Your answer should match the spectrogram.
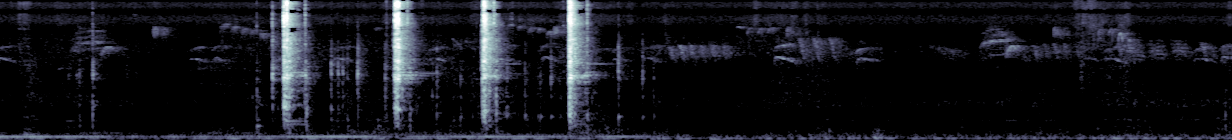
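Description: Plastic squeeze bottle being squeezed into a plastic cup, spurting four times in short, sharp squirts about a second apart.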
